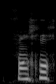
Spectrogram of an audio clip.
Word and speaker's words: Van Gogh: known for modern art and design, and the Van Gogh Museum. Note the correct pronunciation of this name.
